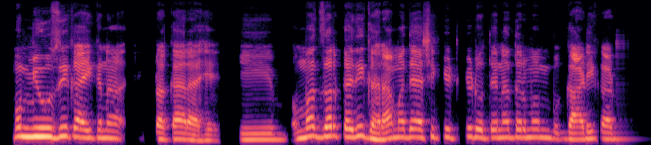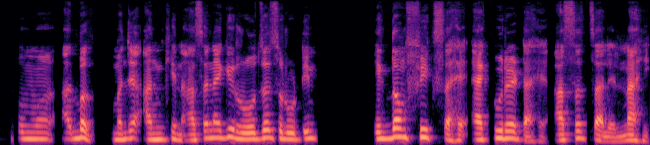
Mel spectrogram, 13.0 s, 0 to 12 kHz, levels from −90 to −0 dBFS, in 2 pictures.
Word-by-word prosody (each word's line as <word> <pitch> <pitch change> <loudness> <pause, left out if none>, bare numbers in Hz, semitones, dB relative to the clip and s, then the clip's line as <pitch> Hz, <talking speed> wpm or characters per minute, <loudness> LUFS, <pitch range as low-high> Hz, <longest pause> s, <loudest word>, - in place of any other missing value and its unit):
मग 210 - +3
म्युझिक 210 0 +8
ऐकणं, 180 -2 +2
एक 160 0 -12
प्रकार 150 -1 0
आहे, 125 -1 -1
की 135 +3 -5 0.3
मग 205 +5 +3
जर 215 +2 +3
कधी 195 +3 +3
घरामध्ये 175 +4 +2
अशी 185 +2 -1
किटकिट 195 +2 -5
होते 185 0 -2
ना 185 0 -1
तर 185 - -1
मग 175 -5 -4
गाडी 145 +2 +1
काढतो. 150 -2 -4 0.5
मग 150 -1 -5
बघ 185 0 +3 0.2
म्हणजे 140 +5 -1
आणखीन 140 0 -2
असं 130 +7 -3
नाही, 180 0 0
की 195 - 0
रोजच 155 +3 0
रुटीन 150 +3 -2 0.6
एकदम 160 +6 +3
फिक्स 190 -2 -2
आहे, 125 -1 -2 0.2
एक्युरेट 165 +3 +1
आहे. 100 0 -5 0.2
असंच 165 +6 -3
चालेल 100 0 -2
नाही. 120 -4 -1
160 Hz, 165 wpm, -22 LUFS, 140-185 Hz, 0.6 s, म्युझिक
